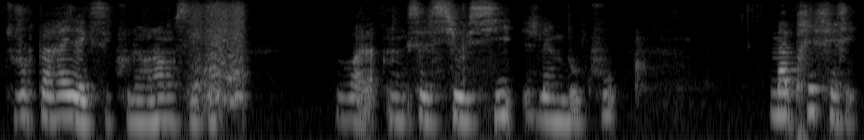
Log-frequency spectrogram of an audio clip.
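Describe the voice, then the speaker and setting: A woman's voice: medium pitch, level tone, normal speed, darkish tone, a little hiss or hum. A woman chatting casually and enthusiastically as a craft vlogger, showing her handmade pouches, with lots of fillers. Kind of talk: casual show-and-tell.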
